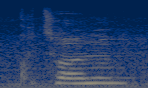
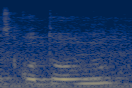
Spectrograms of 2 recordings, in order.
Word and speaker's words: Cotonou: Oh, the only country that I know that I've been to so far is Cotonou.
